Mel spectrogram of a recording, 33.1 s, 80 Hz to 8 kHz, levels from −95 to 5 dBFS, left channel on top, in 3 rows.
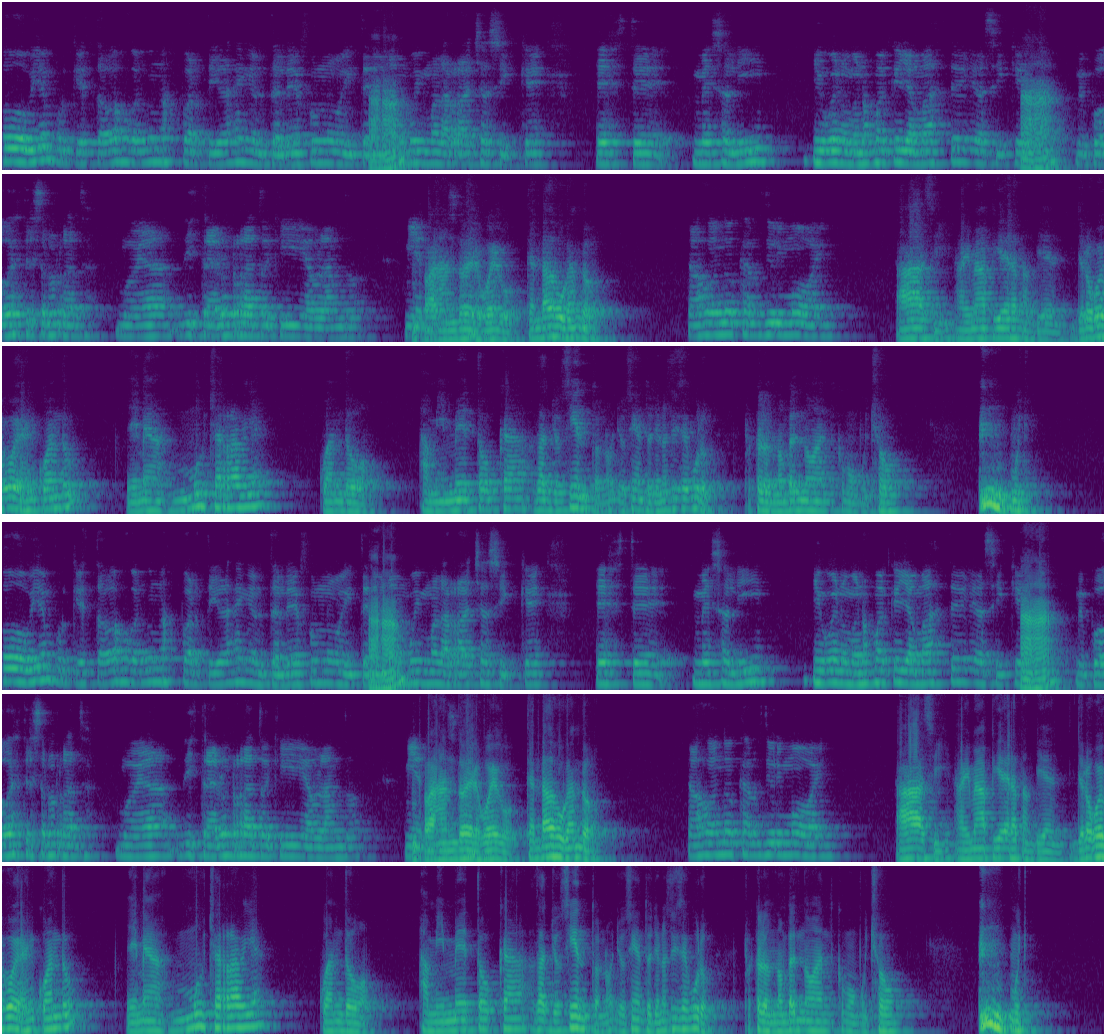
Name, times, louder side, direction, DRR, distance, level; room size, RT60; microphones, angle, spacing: voice 1, 0.0-5.4 5.9-7.7 8.1-10.4 10.7-14.6 15.0-15.8 17.9-19.4, equal, 30° right, 7 dB, 0.7 m, -38 dB
voice 2, 3.7-4.0 10.2-10.6 15.1-17.0 20.0-22.8 23.3-24.7 25.2-25.7 26.2-29.1 29.6-31.0 31.8-32.3, right 4 dB, 80° right, 11 dB, 0.6 m, -31 dB
8.7 x 5.0 x 3.2 m, 0.64 s
head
